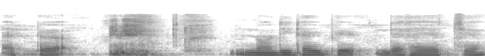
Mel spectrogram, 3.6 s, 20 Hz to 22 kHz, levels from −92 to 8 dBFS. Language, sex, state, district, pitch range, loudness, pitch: Bengali, male, West Bengal, Jhargram, 135-140 Hz, -34 LUFS, 135 Hz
